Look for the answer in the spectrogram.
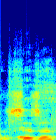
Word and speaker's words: SZA: Oh, SZA, C- oh, SZA, SZA, SZA.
